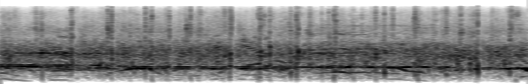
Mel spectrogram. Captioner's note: applause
